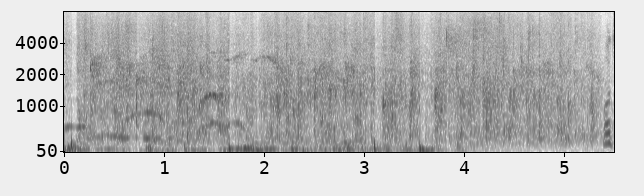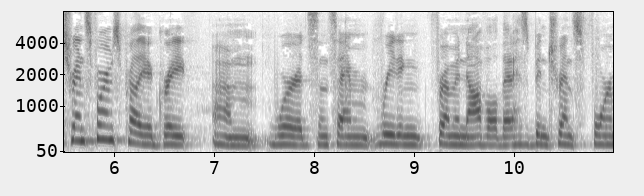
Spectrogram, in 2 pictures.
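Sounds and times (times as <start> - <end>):
audience applause greeting a reader at a short story workshop event: 0.0 - 5.4
speech: 5.4 - 10.9.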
